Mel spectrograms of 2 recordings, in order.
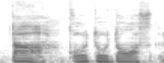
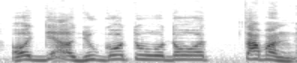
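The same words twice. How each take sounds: First: Lower, softer, a hint of a Russian accent; clumsy stab at a Russian accent; mock Russian accent. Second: Said in the usual way. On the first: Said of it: "like a Ru". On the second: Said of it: "it didn't sound like that".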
